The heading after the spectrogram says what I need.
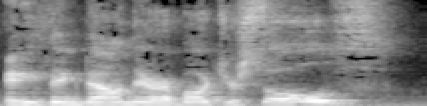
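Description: A man's voice: high-pitched, moderate pace, voice pushed up. A man voicing a ragged, wild-eyed old sailor who talks in cryptic, insistent old seafaring dialect. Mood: mocking.

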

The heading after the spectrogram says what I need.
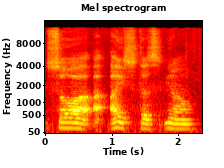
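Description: A man's voice: medium pitch, flat delivery, takes it slowly, natural voice. A man playing an earnest young gang leader in a homemade comedy skit, hesitant and rambling. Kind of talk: amateur comedy skit acting. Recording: echoey room.

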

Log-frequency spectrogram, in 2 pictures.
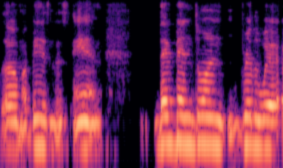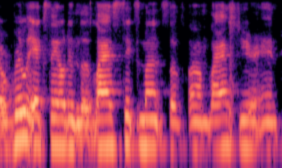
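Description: A woman's voice: lowish voice, gravelly. A woman giving a hesitant, impromptu testimony to her church over a video call from home. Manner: soft, hesitant, many ums. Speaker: church member. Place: home, indoors. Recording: dull lo-fi video call audio.

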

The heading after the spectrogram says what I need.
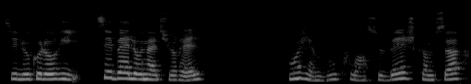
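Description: A woman in her thirties with a slightly high voice chats casually from her home desk. She shows off small knitting items, often apologizing and pausing over the little details. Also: darkish tone. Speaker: knitting podcast host. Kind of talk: casual show-and-tell chat.

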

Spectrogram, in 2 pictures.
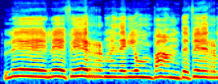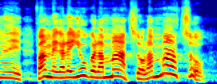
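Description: A man voicing a huge boastful warrior who shouts, in a Marche dialect from the Fabriano area. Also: very high-pitched, takes it slowly, smooth, voice pushed up, heavily acted. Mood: panicked shouting. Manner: shouting, blustering. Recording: reverberant hall.

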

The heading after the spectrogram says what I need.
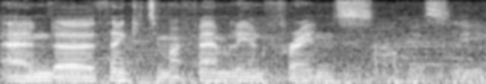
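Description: A man's voice: low voice, completely flat delivery, moderate pace. A young man with a South African accent giving a casual interview as a competitor just after performing. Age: young adult. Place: indoor convention venue. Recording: clear background noise, busy event venue.

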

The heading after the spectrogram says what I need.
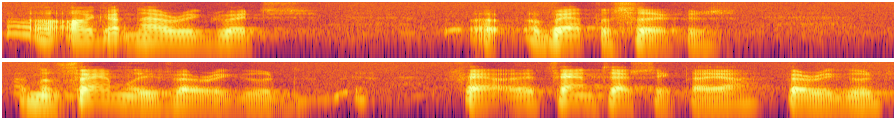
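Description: A man's voice: on the high side, unhurried, slight background noise, low-quality recording. Ninety-something circus man. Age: 90s. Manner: plain-spoken, repeats himself warmly. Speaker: circus performer. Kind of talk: reflective interview answers.

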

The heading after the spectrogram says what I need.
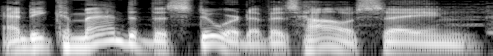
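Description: Lowish animated male scripture narrator. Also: moderate pace, faint music behind.

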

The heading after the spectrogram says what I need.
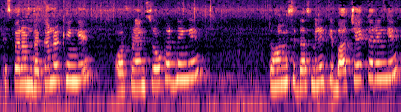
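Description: A woman calmly explaining a recipe step by step as a cooking channel host. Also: high voice, brisk, a little hiss or hum. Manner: calm, plain, methodical. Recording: loud frying sizzle behind voice.

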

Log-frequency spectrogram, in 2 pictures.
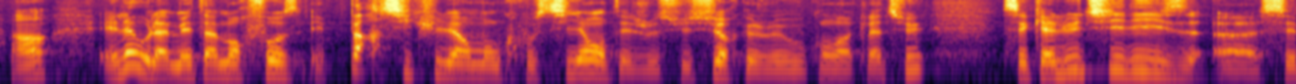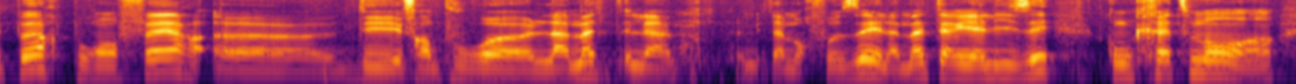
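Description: Playful young man pitching a concept. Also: expressive, normal speed. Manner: playful salesman tone, many fillers. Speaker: columnist. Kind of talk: mock sales pitch commentary.

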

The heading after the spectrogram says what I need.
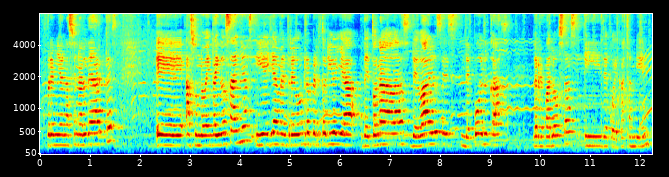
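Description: A Chilean folk singer in her twenties who speaks in a soft, reflective way with frequent pauses, in a documentary interview. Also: fairly high pitch, fairly even intonation. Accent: Chilean Spanish. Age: 20s. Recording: roomy sound from some distance, faint music under it.

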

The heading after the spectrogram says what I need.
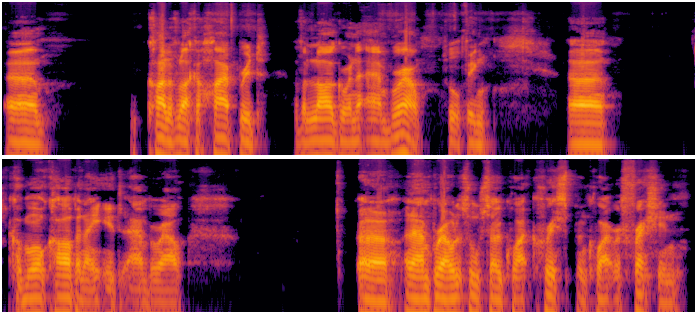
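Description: A deep-voiced British man in his thirties talks through a beer tasting to camera. He is chatty and easygoing, drifting through fillers and loose descriptions. He is recorded close up in a small home bar room. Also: little pitch movement, a little slow, pauses often. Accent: British English. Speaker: beer reviewer. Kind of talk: casual review to camera.

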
